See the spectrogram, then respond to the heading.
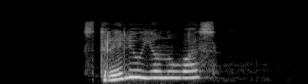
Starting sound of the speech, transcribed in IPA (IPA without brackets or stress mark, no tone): s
